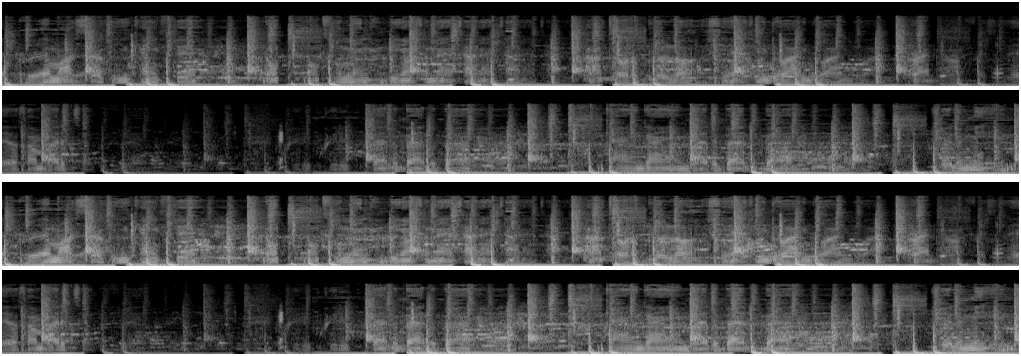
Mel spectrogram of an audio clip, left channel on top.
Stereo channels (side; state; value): left; quieter; 3.5 dB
